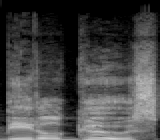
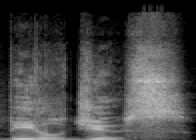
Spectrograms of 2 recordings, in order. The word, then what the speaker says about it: Betelgeuse: It's not Betelgeuse, but pronounced Betelgeuse.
